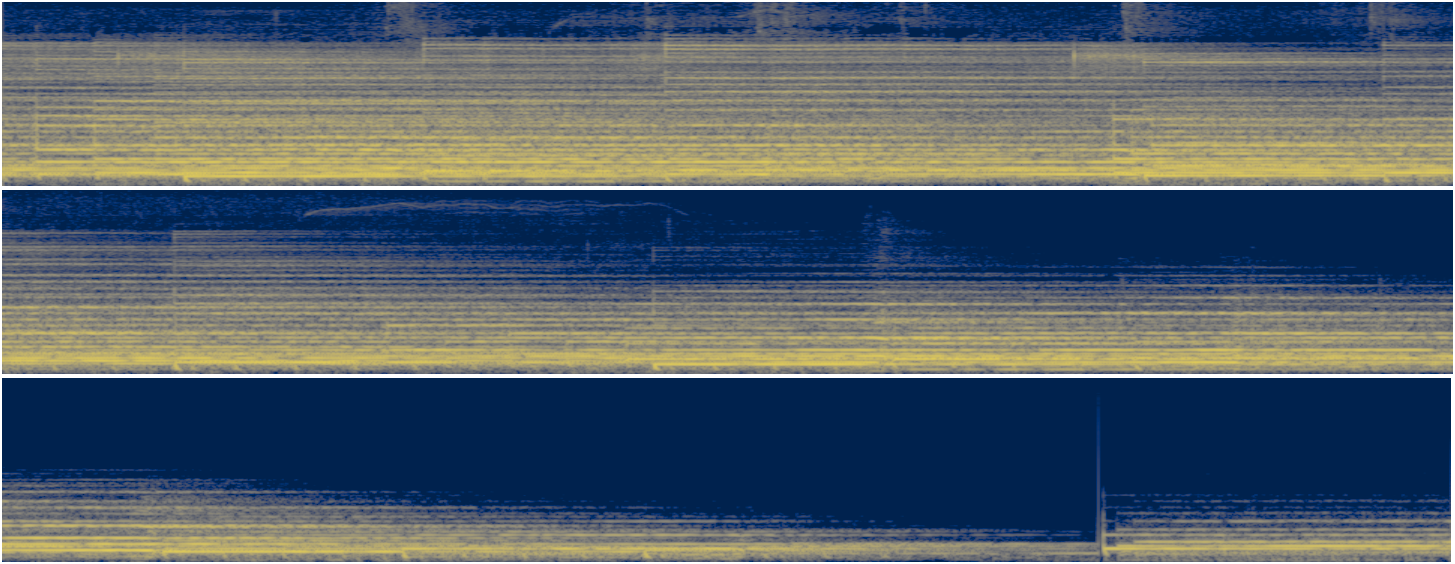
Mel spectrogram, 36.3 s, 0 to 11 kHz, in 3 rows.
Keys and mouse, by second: 0.3 z, 0.6 s, 3.2-4.4 middle drag, 3.8 ctrl+Tab, 6.3 middle click, 8.4-9.4 middle drag, 8.4 i, 11.4 s, 13.2 s, 16.5 s, 19.8 s, 22.2 Tab, 25.6 Tab, 28.3-29.9 middle drag, 30.5 s, 34.2-35.5 right drag, 35.9 KP_1.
